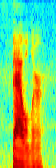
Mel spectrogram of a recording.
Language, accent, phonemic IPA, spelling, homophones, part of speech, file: English, US, /ˈfaʊl.ɚ/, fouler, fowler, noun / adjective, En-us-fouler.ogg
- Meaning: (noun) One who fouls; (adjective) comparative form of foul: more foul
